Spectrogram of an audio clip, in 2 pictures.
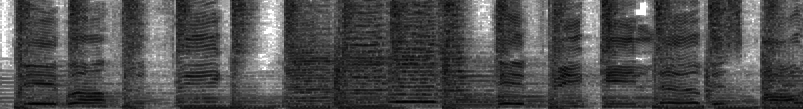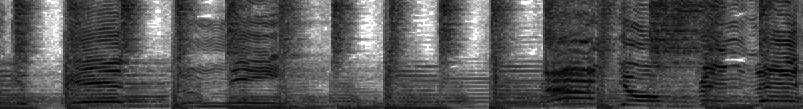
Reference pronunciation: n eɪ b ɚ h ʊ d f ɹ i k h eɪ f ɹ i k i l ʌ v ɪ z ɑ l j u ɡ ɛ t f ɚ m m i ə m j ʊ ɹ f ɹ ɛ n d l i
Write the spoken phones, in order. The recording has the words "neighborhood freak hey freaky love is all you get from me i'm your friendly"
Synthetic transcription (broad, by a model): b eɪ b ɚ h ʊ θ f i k h eɪ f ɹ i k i l ʌ v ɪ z ɑ l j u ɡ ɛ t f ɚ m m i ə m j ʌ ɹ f ɹ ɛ n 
